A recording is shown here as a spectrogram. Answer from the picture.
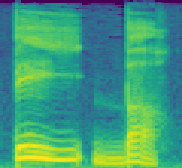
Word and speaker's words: Pays-Bas: Les Pays-Bas. Final S here, not pronounced.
